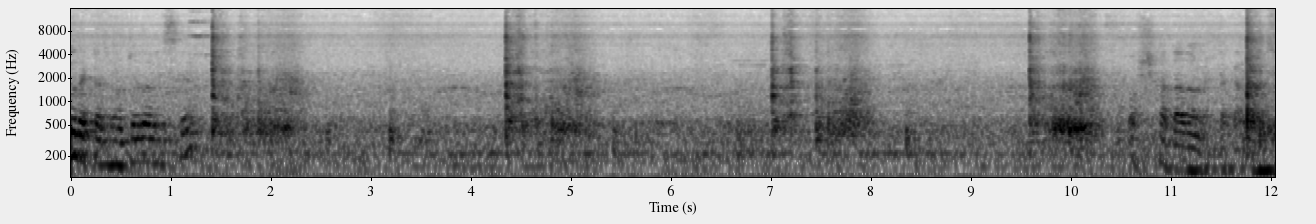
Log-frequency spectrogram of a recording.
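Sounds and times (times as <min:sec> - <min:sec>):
metal spatula scraping a pot: 0:01.3 - 0:02.4, 0:04.3 - 0:05.4, 0:06.9 - 0:08.2, 0:09.5 - 0:10.5, 0:11.7 - 0:12.0.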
